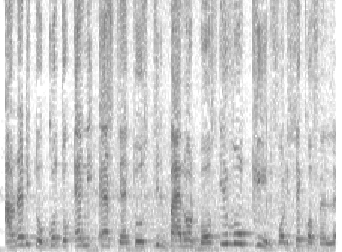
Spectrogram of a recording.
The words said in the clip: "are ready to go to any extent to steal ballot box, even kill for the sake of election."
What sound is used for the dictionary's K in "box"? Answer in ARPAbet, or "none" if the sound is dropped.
none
